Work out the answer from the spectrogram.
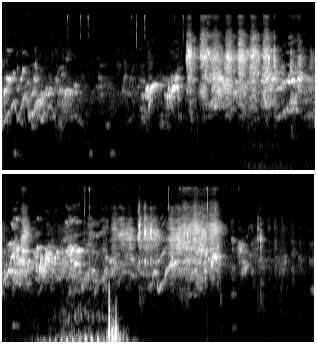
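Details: Several tame pet budgerigars chattering while eating millet: busy overlapping twitters and buzzy warbles, loudest in the middle, with a brief low knock partway through.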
